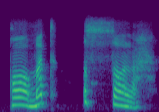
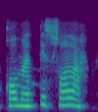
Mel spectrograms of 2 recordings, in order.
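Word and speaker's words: قامت الصلاة: Qomat usalah ini kan sukun didahuluinya karena tasydid itu ya sukun ya. Ini sukun. Nah, kalau sukun ketemu sukun ya rumusnya sukun yang pertama kasrahin maka dibaca qomatisah.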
